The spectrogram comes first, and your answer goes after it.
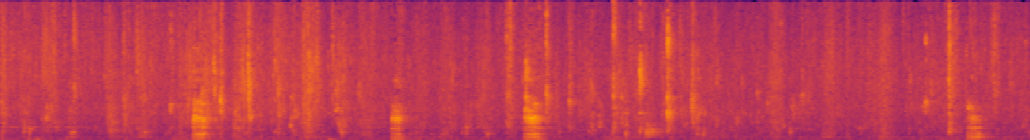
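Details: Indonesian pig, oinking while breathing and eating, gives short harsh grunts spaced about two seconds apart, with quieter chewing clicks and snuffling between them.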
